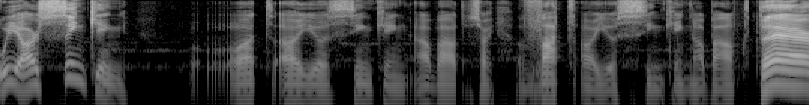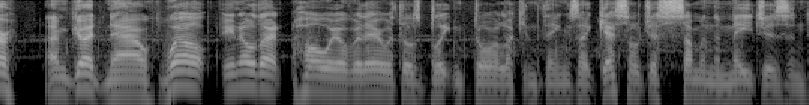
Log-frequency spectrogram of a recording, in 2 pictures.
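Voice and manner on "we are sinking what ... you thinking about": put-on German accent in English. A player speaking as their German-accented character at the table, German accent. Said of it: "I'm the German accented person".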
